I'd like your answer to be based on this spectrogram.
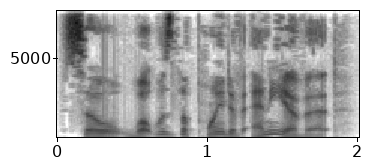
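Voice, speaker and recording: A man's voice: on the high side, big pitch swings, fairly quick, darkish tone, husky, no room sound, voice pushed up. A man voicing a heartbroken, principled young male student in an audiobook, earnest and brooding. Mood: despairing.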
